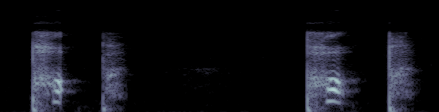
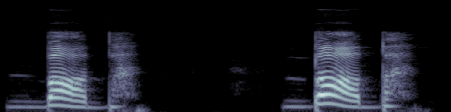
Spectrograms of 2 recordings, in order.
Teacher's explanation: strong pronounce your with an explosion of air through the lips place your hand on your throat and say pop pop you only feel no vibration · Place your hand on your throat and say pop, pop. You will feel no vibration for the p, p sound. Place your hand on your throat and say bob, bob. You'll feel that vibration for the b, b, b, a voiced sound.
